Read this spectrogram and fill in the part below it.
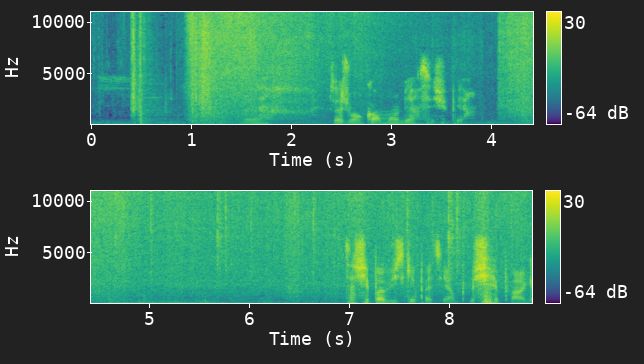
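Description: A flare hisses and sputters as it burns.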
